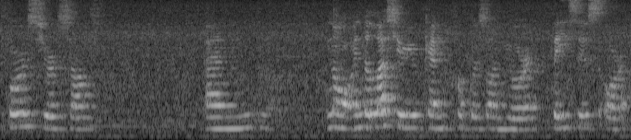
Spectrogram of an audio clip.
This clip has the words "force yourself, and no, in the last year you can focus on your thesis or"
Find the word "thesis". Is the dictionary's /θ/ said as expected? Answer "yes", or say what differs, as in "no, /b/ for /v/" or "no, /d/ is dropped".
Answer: no, /f/ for /θ/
